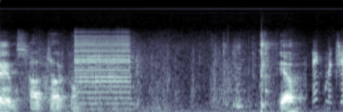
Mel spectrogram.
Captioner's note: buzzing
